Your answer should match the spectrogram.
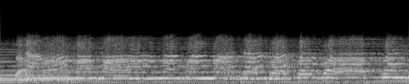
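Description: Hindi devotional bhajan: a voice sings a winding, ornamented line over a steady held drone.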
